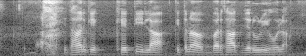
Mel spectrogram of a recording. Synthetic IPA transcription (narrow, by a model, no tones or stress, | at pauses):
d̪ʱaːnke | kʰeːt̪ilaːkɪt̪nabəɾsaːt̪d͡ʒəɾuːɾiɦoːla̰ː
